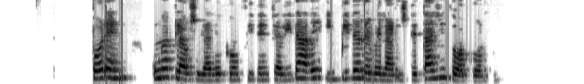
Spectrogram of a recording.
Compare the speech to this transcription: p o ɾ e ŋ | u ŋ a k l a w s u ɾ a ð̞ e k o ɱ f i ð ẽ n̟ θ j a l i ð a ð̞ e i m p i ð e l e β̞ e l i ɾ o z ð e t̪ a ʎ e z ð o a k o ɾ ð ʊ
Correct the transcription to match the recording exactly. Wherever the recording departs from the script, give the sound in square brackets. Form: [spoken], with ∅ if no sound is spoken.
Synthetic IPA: p o ɾ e ŋ | u ŋ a k l a w s u [l] a ð̞ e k o ɱ f i ð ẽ n̟ θ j a l i ð a ð̞ e i m p i ð e [r] e β̞ e l [a] ɾ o z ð e t̪ a ʎ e z ð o a k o ɾ ð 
